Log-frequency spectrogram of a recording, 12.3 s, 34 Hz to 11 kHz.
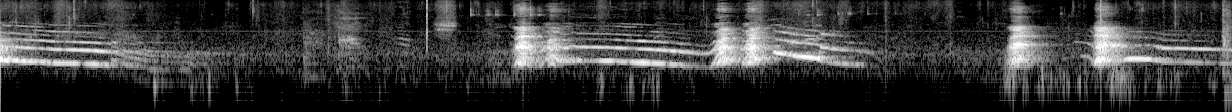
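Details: Bull Terrier puppies on their first outing, 18 January 2015: high whining yelps with falling tails, several squealing bursts near the middle and end, quiet gaps between.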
